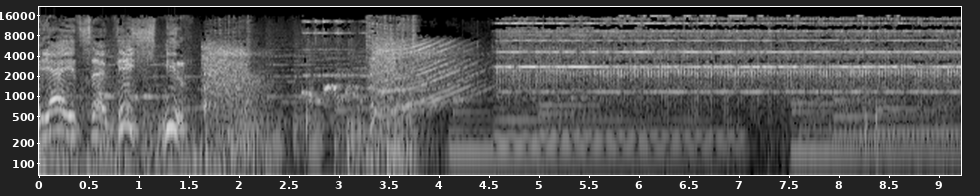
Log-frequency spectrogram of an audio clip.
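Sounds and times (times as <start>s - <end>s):
speech: 0.0s - 2.2s
alarm clock ringing: 2.6s - 9.2s.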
